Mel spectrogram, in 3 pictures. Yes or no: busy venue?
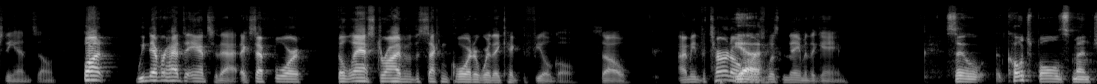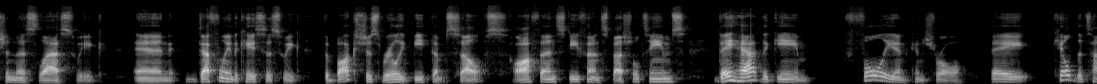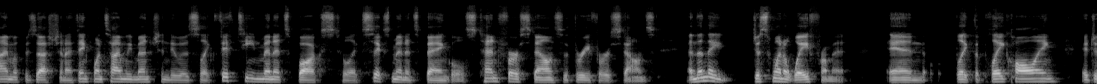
no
